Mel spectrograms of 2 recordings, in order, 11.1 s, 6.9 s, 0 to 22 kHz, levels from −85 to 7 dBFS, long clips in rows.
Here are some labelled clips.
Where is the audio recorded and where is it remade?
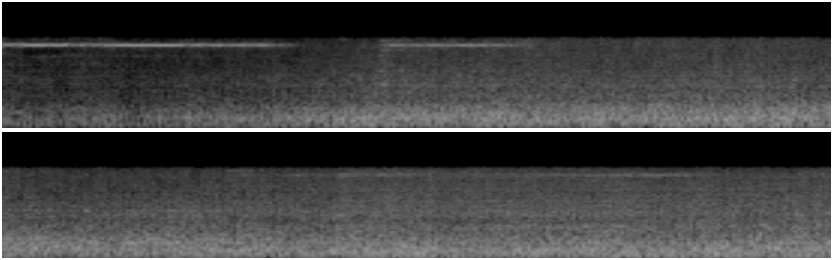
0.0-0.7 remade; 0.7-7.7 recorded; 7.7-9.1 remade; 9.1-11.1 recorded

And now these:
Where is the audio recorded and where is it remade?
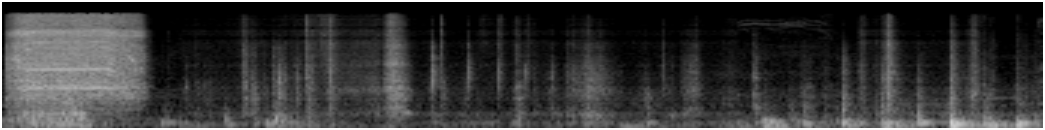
0.0-1.2 recorded; 1.2-4.9 remade; 4.9-5.7 recorded; 5.7-6.5 remade; 6.5-6.9 recorded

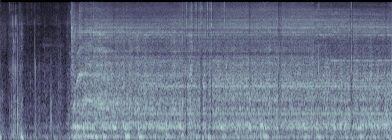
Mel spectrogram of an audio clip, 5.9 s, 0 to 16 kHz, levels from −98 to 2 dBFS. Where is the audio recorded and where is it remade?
0.0-1.2 recorded; 1.2-4.7 remade; 4.7-5.9 recorded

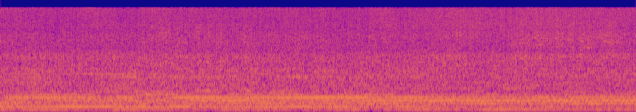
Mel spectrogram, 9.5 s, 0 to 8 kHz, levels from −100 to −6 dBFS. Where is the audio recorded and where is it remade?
0.0-9.5 recorded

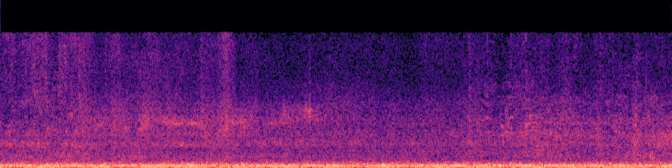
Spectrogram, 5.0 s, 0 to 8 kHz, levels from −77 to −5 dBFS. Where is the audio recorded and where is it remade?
0.0-0.6 recorded; 0.6-3.6 remade; 3.6-5.0 recorded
